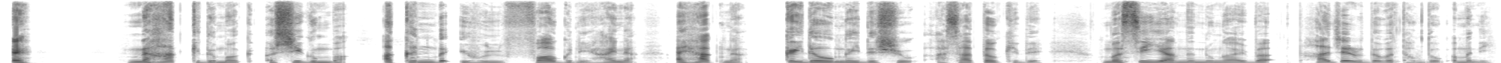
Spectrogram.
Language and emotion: Manipuri, surprised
